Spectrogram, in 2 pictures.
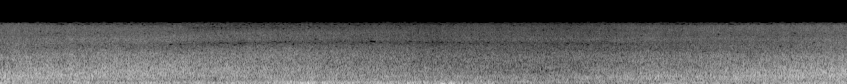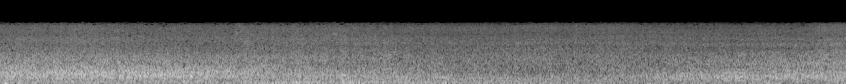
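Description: Sea surf breaking on a rocky shore, heard from above as a steady rushing wash that swells and eases slowly.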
